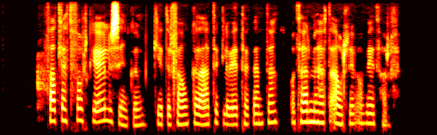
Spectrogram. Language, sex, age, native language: Icelandic, female, 50-59, Icelandic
